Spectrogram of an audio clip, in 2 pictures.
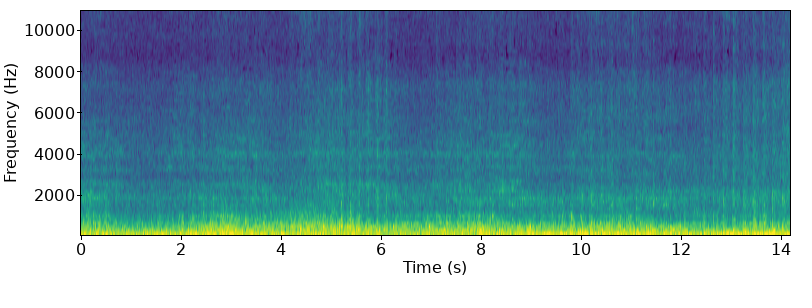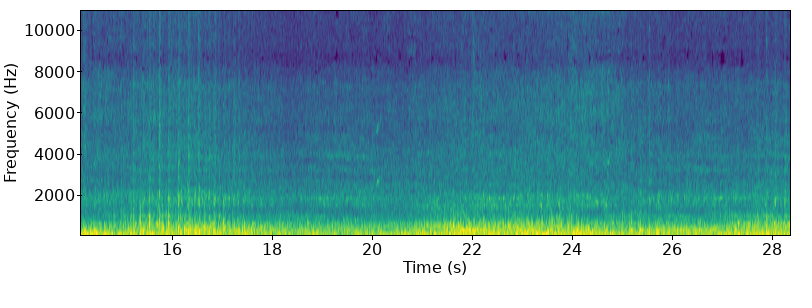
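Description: Loaded freight train cars (covered hoppers and tank cars) rolling past close by: a steady rumble of steel wheels on the rails with a dense run of clicks and clacks from the wheels.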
